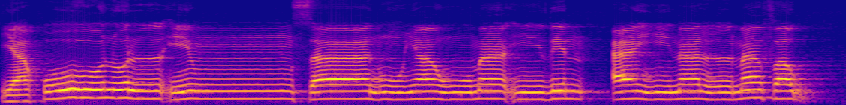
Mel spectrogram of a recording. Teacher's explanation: Di sini ada lam alif, di sini perhatikan dibaca yaqulul. Insanu, nun sukun bertemu dengan huruf sin, diikhfakan, disamarkan, dan sinnya dipanjangkan, ada tanda fathah seperti ini.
